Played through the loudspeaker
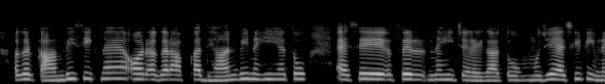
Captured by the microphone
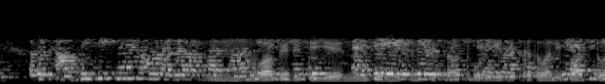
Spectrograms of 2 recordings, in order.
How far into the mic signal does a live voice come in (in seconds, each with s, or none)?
2.0 s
